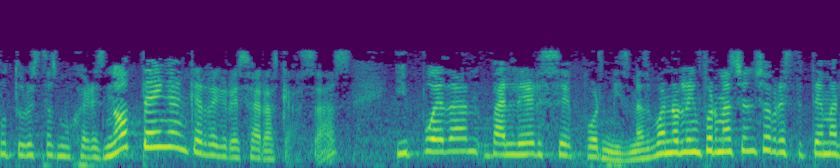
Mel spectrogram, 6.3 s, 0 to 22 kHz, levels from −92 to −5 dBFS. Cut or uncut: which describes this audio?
cut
